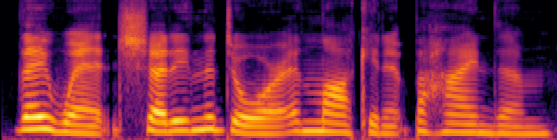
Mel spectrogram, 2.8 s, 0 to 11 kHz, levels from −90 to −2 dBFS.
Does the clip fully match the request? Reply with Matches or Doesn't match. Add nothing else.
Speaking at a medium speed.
Doesn't match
